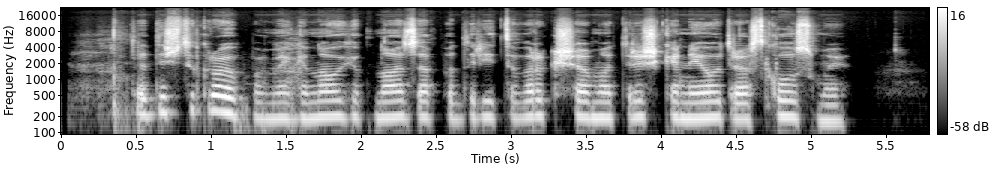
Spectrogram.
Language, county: Lithuanian, Vilnius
